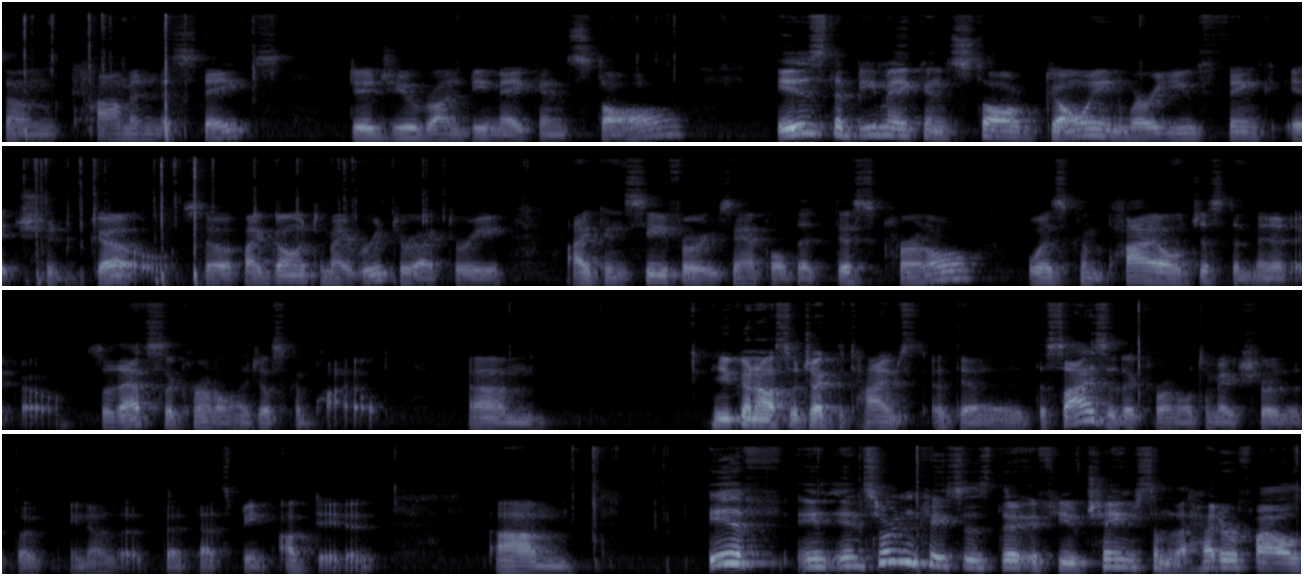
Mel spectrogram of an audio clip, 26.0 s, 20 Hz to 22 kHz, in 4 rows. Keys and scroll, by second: 0.0-0.6 typing, 0.8 Tab, 1.2 Return, 6.3-8.9 typing, 22.1-23.8 typing, 24.0 Tab.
